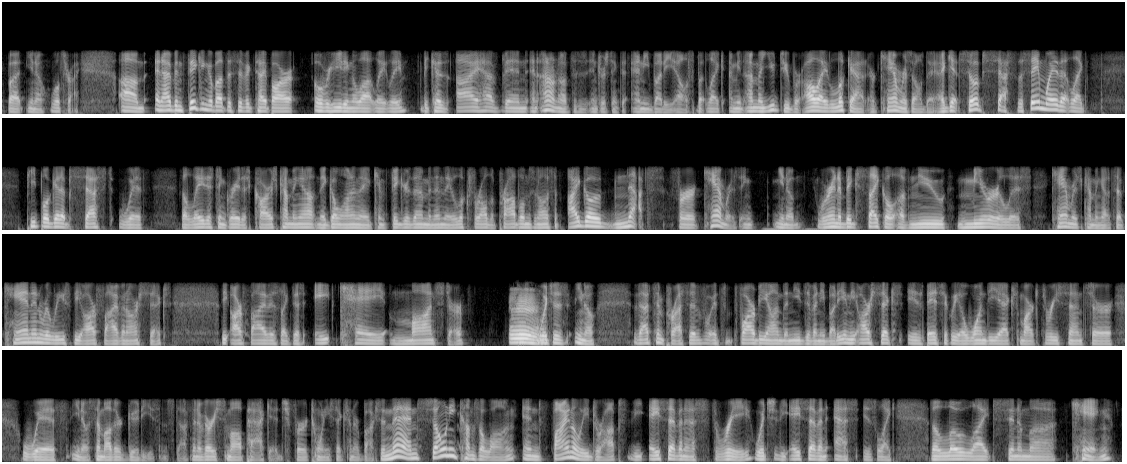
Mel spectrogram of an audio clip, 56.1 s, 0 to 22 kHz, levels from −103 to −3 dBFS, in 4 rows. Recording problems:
high frequencies cut off; severe; nothing above 3.5 kHz

